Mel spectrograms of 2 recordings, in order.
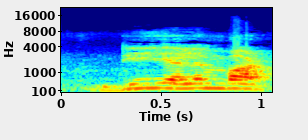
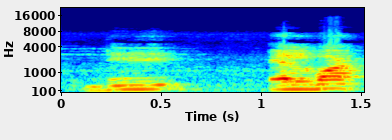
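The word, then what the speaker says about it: d'Alembert: ডি অ্যালেমবার্ট test, এটা উচ্চারণ কেউ বলে ডি অ্যালবার্ট টেস্ট, কেউ বলে ডি অ্যালমার্ট টেস্ট। ঠিক আছে, তো বেশিরভাগে উচ্চারণ করে ডি অ্যালেমবার্ট টেস্ট।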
